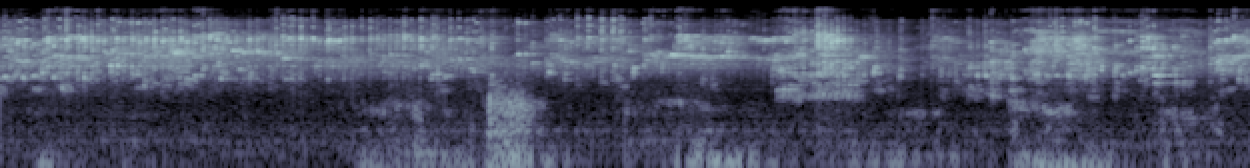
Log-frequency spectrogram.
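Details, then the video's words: At feeding time, a group of budgies keeps up a steady, high-pitched warbling chatter, with sharper chirps standing out and occasional soft low thuds beneath. "Very Melodious Budgies Chirping Sounds"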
